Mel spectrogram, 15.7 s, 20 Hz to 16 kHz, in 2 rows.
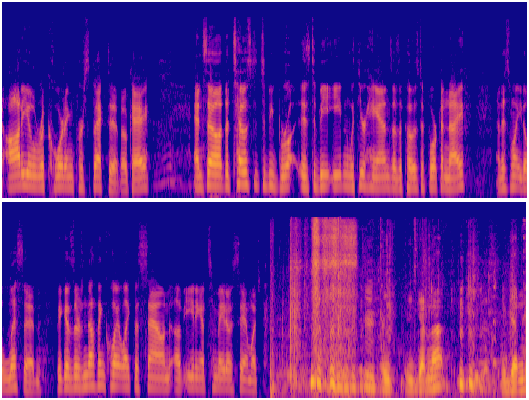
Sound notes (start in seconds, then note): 12.0 crunching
